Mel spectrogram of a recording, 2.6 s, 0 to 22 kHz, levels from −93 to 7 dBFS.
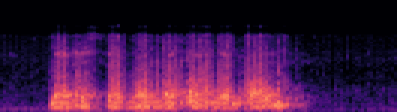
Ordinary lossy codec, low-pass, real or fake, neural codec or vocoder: Opus, 24 kbps; 7.2 kHz; fake; codec, 16 kHz, 16 kbps, FunCodec, trained on LibriTTS, 50 frames a second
